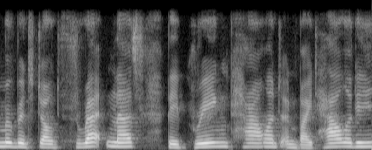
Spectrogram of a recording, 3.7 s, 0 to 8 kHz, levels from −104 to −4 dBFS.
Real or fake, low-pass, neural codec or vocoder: fake; 7.2 kHz; autoencoder, 22.05 kHz, a latent of 192 numbers a frame, VITS, trained on one speaker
